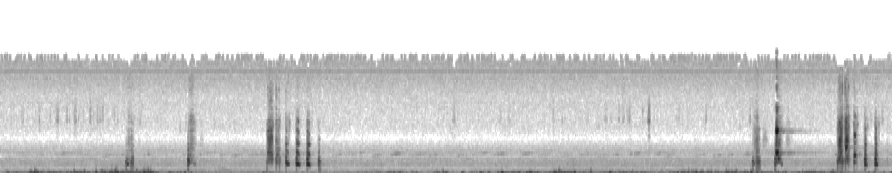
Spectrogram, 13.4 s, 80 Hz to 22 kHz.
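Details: At a nest cam on March 7, 2024, a young male bald eagle calls and flaps his wings to keep a perched owl off the nest: scattered bursts of thin, high piping notes over a steady low rumble.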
